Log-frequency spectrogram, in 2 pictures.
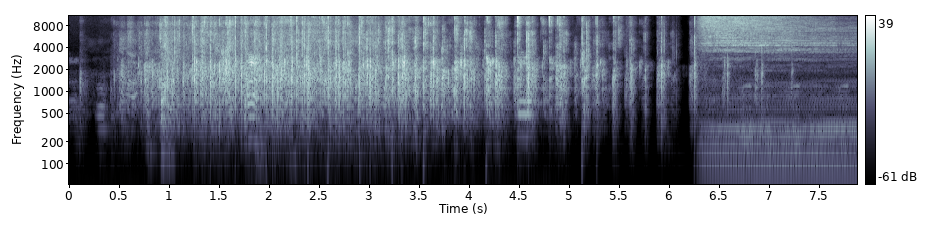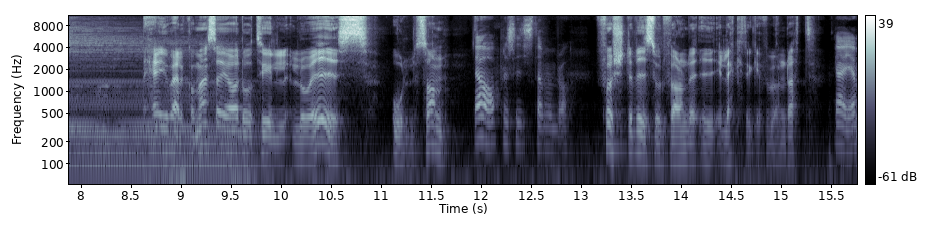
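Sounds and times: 
audience applause: 0:00.0 - 0:07.0
steady low hum: 0:06.3 - 0:15.1
speech: 0:08.8 - 0:15.7.

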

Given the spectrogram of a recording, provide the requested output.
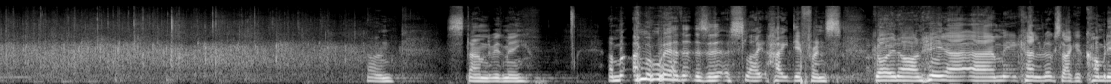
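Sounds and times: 
audience applause: 0:00.0 - 0:04.4
speech: 0:03.7 - 0:05.5, 0:06.1 - 0:11.1.

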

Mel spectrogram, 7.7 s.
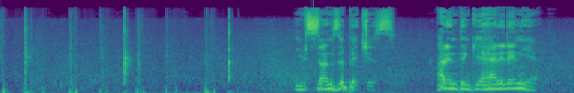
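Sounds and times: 
slow clapping: 0:00.3 - 0:00.6, 0:01.6 - 0:01.9
speech: 0:03.9 - 0:07.2.

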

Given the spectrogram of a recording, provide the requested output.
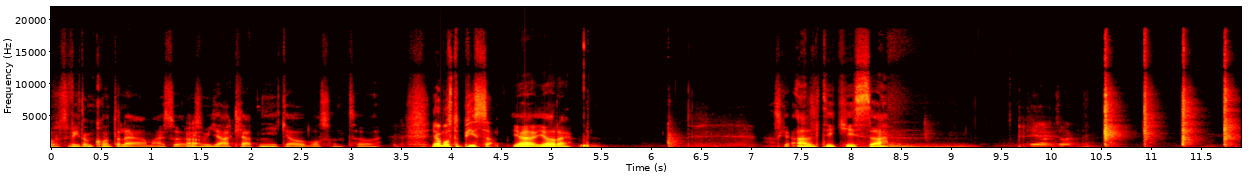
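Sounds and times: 
speech: 0:00.0 - 0:05.5, 0:07.2 - 0:08.7
hand clapping: 0:10.5 - 0:11.8.

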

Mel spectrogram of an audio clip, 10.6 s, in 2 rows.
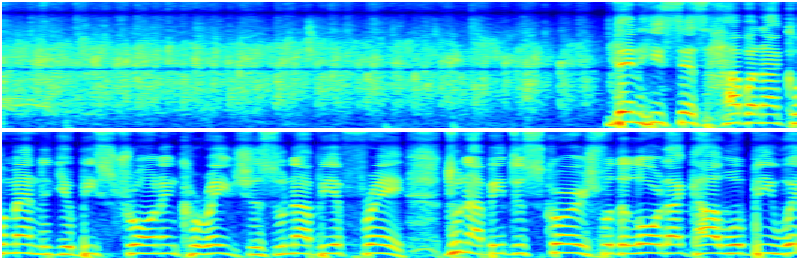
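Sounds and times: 
audience clapping hands in applause: 0:00.0 - 0:04.5
speech: 0:04.1 - 0:10.5.

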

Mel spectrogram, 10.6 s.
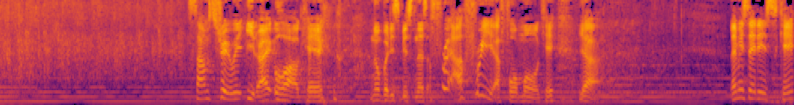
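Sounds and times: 
crowd clapping and cheering: 0:00.0 - 0:04.3
speech: 0:02.6 - 0:08.2, 0:09.8 - 0:10.5
laughter: 0:03.7 - 0:09.3.

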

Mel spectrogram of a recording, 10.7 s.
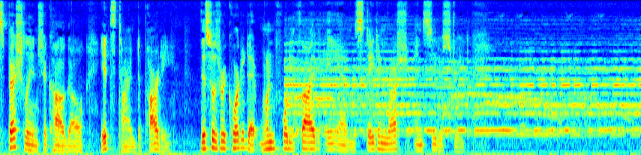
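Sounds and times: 
speech: 0:00.0 - 0:08.2
cars honking at night: 0:04.7 - 0:10.6
people screaming: 0:04.8 - 0:10.6.

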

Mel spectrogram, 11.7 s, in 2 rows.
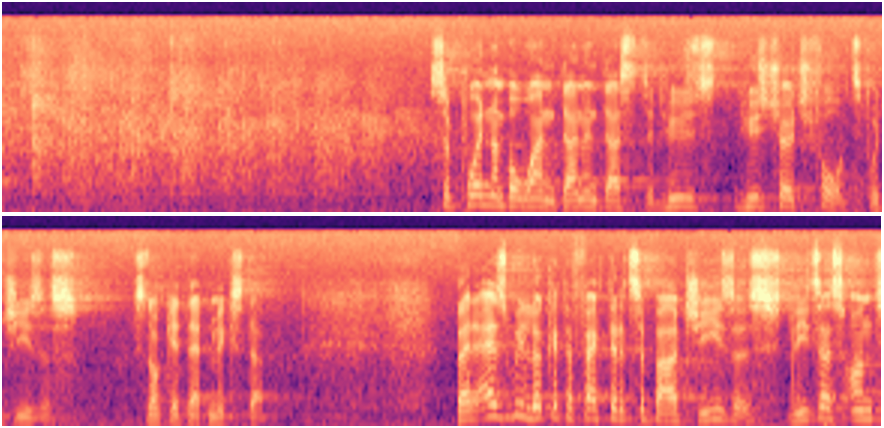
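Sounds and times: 
audience clapping: 0:00.0 - 0:03.1
speech: 0:02.9 - 0:07.8, 0:08.9 - 0:11.7.

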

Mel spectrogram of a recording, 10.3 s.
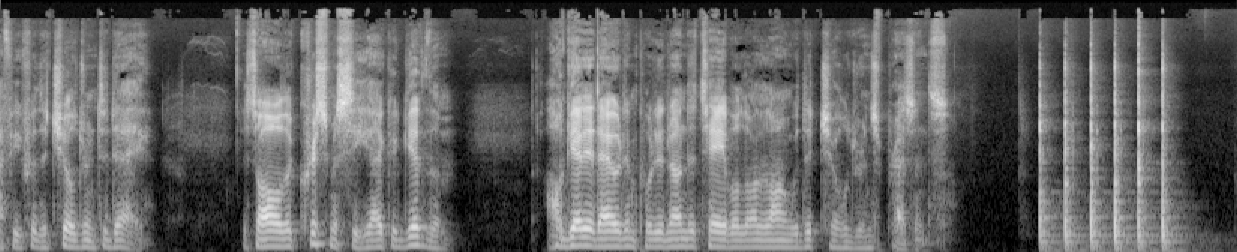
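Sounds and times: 
speech: 0:00.0 - 0:01.3, 0:02.0 - 0:03.8, 0:04.5 - 0:08.0
knocking on a door: 0:08.7 - 0:09.9.

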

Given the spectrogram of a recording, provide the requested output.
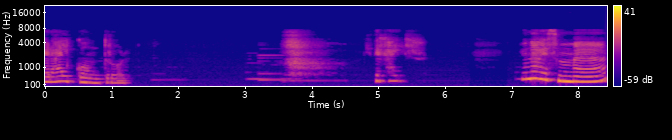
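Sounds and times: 
speech: 0:00.0 - 0:01.4, 0:03.6 - 0:04.0, 0:05.0 - 0:05.8, 0:07.2 - 0:08.4
breathy exhale during a guided meditation: 0:03.6 - 0:04.5.

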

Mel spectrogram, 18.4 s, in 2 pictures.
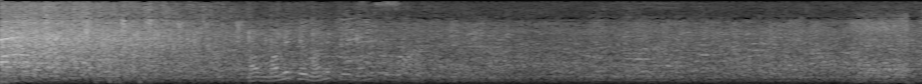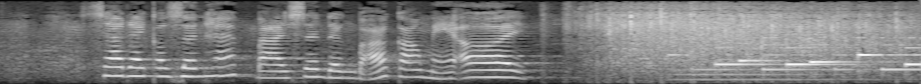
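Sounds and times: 
audience applause welcoming a performer: 0:00.0 - 0:03.7, 0:14.8 - 0:18.4
speech: 0:02.8 - 0:04.0, 0:10.2 - 0:14.7.

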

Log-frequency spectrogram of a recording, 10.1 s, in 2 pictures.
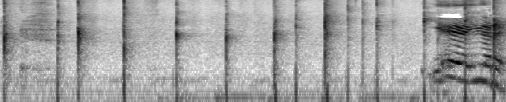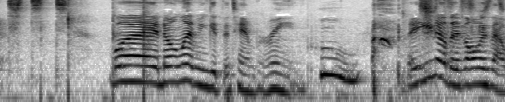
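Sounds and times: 
sharp hand claps off the beat: 0:00.0 - 0:06.8
low steady hum: 0:00.0 - 0:10.1
speech: 0:04.4 - 0:05.4, 0:06.2 - 0:10.1.

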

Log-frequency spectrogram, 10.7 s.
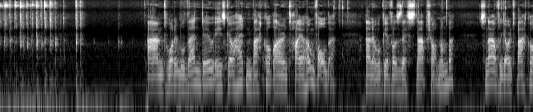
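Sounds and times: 
password typed on a computer keyboard: 0:00.0 - 0:01.7, 0:06.6 - 0:07.1
speech: 0:03.0 - 0:10.6.

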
